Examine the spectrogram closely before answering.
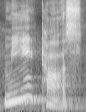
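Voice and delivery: मीठास slowly, mee held long; गलत लंबी ई. Shown as a demonstration. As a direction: draw out मी in मीठास. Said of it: "ये लिखा हुआ है मीठास". (मीठास में मी खींचकर)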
